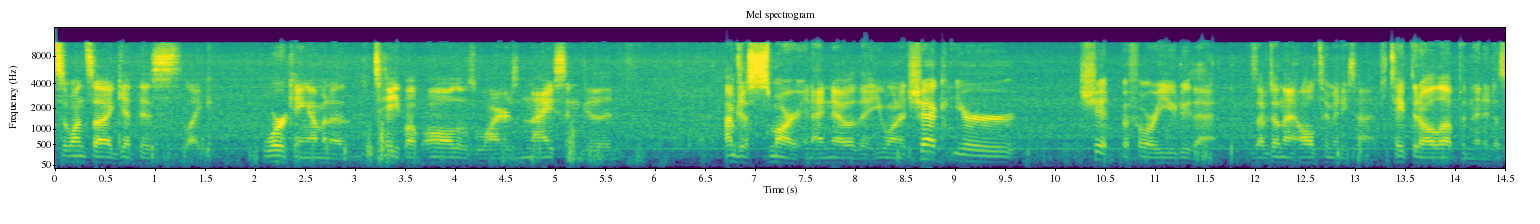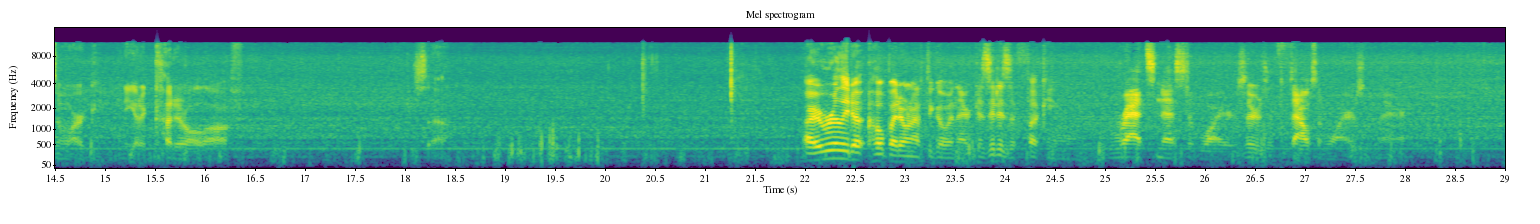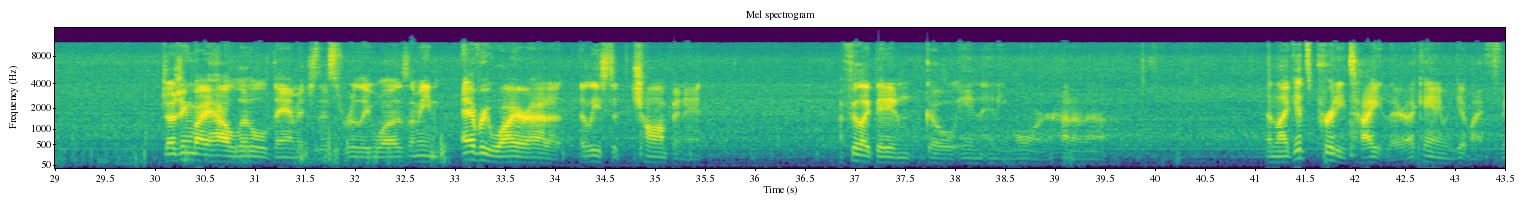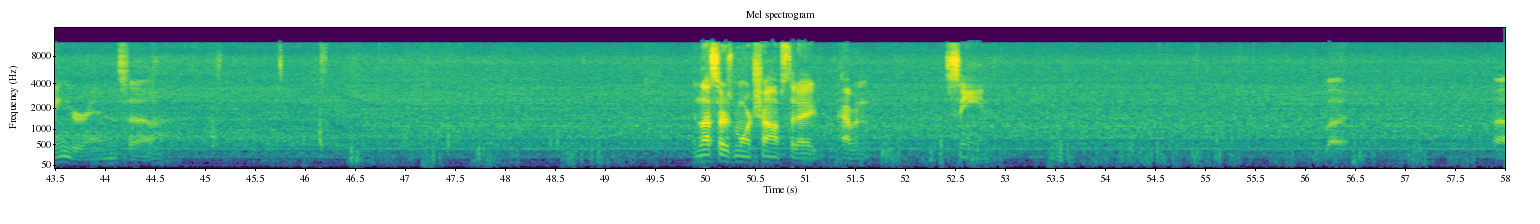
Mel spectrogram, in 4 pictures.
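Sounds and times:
fan humming: 0.0 - 58.0.

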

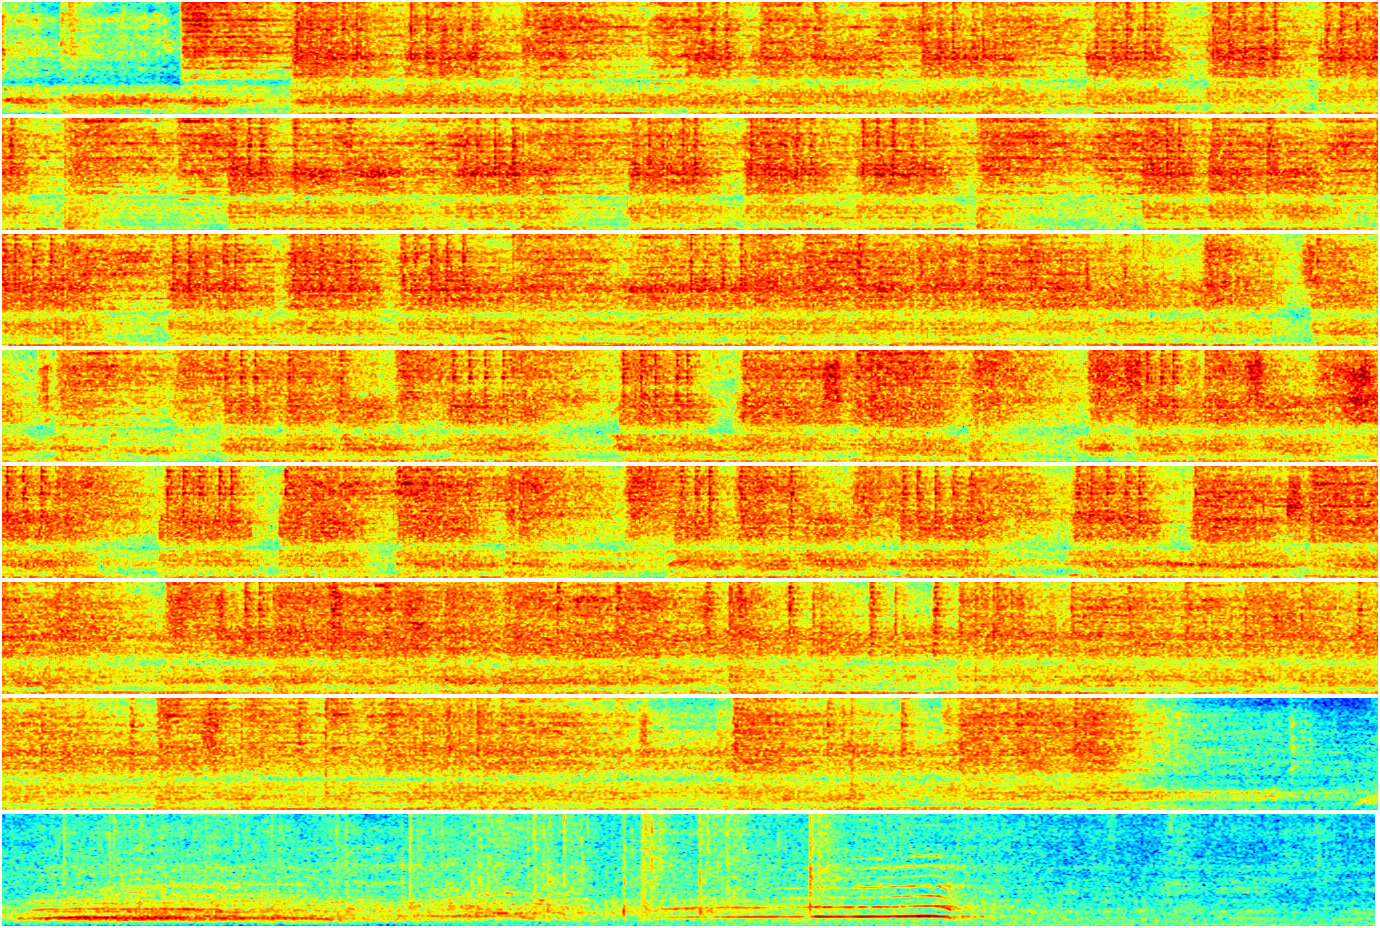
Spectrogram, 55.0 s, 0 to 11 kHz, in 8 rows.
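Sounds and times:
screamed vocals: 0.0 - 7.2
pounding drum kit: 0.0 - 47.6
distorted electric guitars: 0.0 - 48.0
bass guitar: 1.4 - 7.4, 8.0 - 11.8, 12.6 - 21.0, 21.8 - 25.6, 26.3 - 30.1, 30.9 - 47.2.

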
